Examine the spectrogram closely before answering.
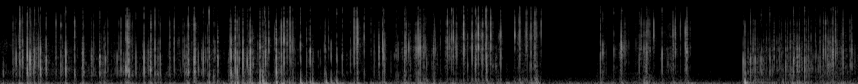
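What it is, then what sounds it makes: Bedazzled hat scratched with nails. A hollow white fabric cap, held in the hand and fully covered in rows of plastic pearls and rhinestones, is scratched with long acrylic nails. The result is dense, bright crackling and clicking with dry, instant decays. The scratching quiets to a few sparse clicks for about two seconds, with one sharp tap, before the busy scratching resumes.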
